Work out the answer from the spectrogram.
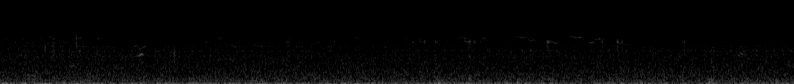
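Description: Faint outdoor ambience: a steady low background noise with scattered short, high bird chirps, most of them a few seconds in.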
